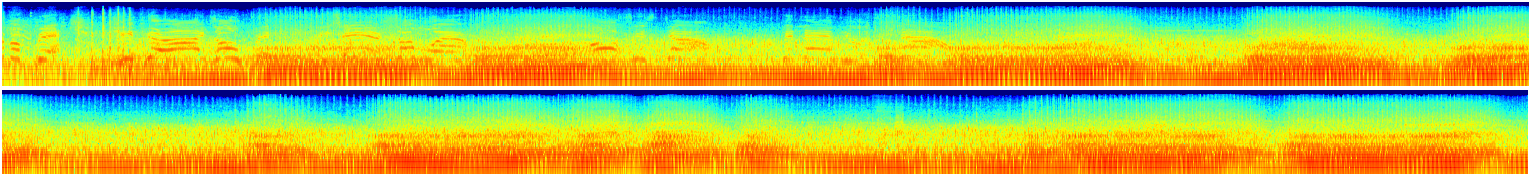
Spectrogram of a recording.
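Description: A motorcycle engine revs up and down as the bike rides along.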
